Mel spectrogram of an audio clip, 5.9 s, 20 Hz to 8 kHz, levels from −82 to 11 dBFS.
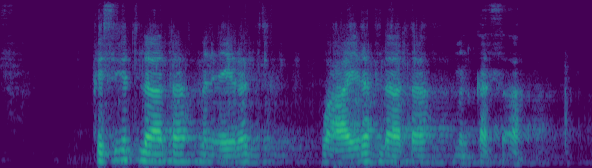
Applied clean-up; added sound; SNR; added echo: neural separator model SepFormer DNS4.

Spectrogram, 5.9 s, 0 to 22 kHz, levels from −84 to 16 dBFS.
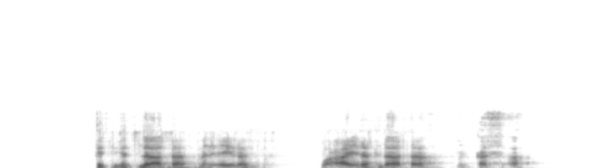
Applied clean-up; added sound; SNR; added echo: neural mask model DeepFilterNet 3.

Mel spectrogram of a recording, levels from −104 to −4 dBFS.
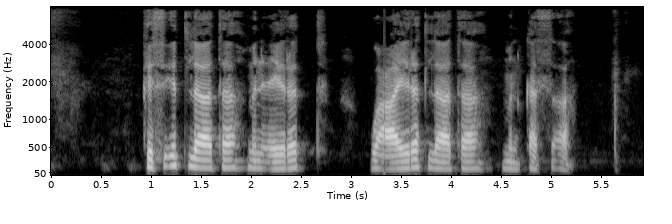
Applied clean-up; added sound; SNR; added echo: none; none; none; none.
